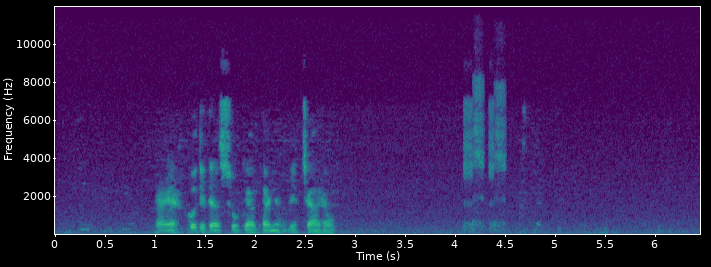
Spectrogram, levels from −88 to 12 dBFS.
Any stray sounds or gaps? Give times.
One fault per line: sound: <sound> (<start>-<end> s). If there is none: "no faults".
sound: laugh (4.1-4.5 s)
